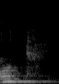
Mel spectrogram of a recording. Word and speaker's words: ऊँट: असमिया का उच्चारण लिख के दिखा रहा हूँ ऊट, और हिंदी में हम नाक से, जैसे ऊँट, ऊँट नाक से उच्चारण करेंगे ऊँट।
